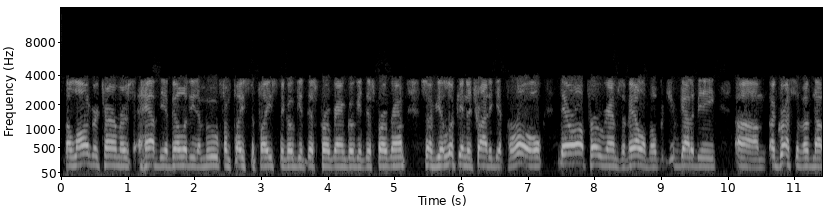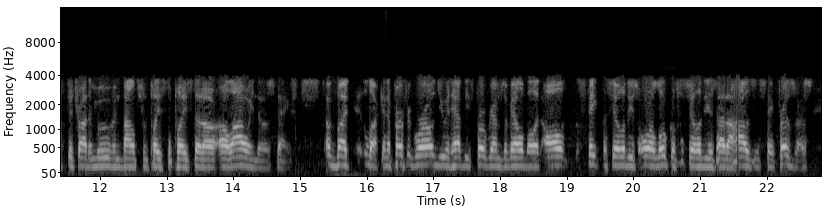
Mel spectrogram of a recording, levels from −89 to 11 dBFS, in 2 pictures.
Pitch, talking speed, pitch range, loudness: 150 Hz, 215 wpm, 145-160 Hz, -27 LUFS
